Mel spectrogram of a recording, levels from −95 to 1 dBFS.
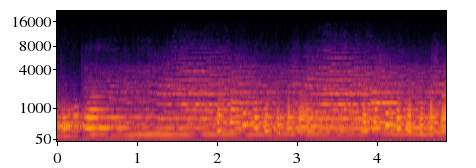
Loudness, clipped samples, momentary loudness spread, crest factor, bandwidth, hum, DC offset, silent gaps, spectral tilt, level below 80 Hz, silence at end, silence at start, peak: -29 LUFS; under 0.1%; 9 LU; 18 dB; 9.2 kHz; none; 0.1%; none; -7 dB/octave; -56 dBFS; 0 s; 0 s; -10 dBFS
